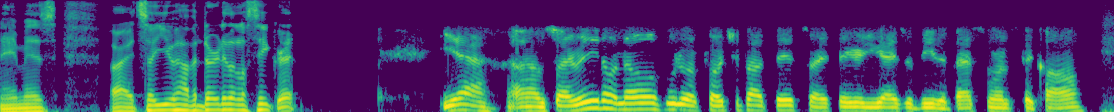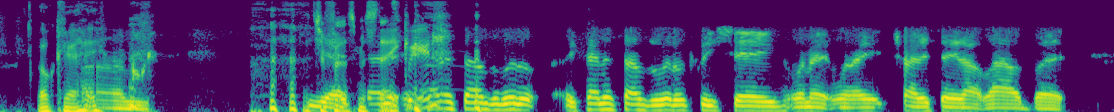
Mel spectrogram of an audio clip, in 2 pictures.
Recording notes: There's a guy on the phone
